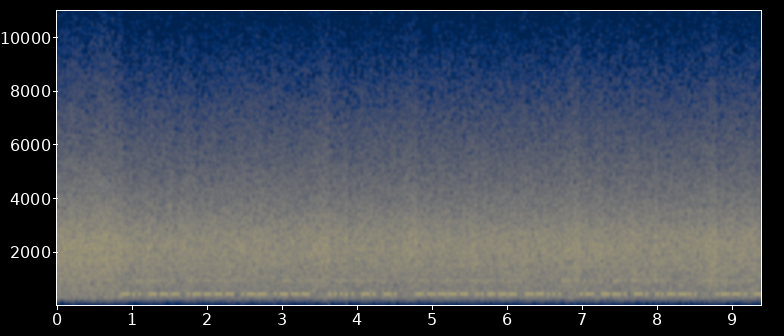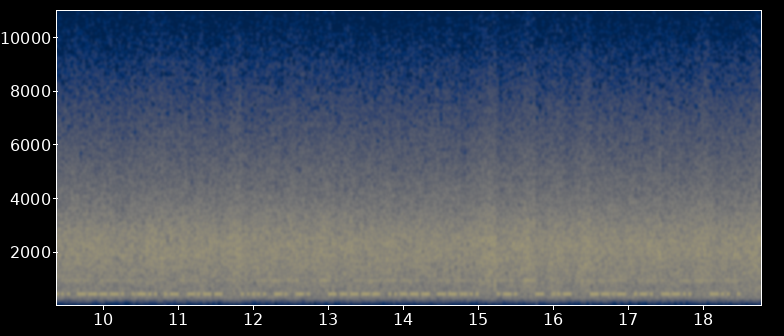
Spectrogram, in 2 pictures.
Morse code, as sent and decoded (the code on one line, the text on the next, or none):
-.. --- .---- .-- .--- / ..... -. -. / ----- ..--- --... / .- --. -. ..--.. / .--. -.. ----. .-.. .- -.-- / ..... -. -. / ----- ..--- ---.. / .-. / - ..- / --.- .-. --.. / -.. .
DO1WJ 5NN 027 AGN? PD9LAY 5NN 028 R TU QRZ DE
